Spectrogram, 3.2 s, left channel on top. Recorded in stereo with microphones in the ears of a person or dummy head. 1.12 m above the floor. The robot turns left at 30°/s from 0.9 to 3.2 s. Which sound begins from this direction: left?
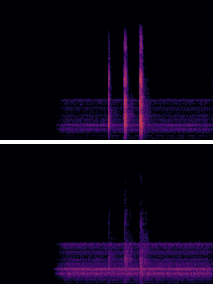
Tearing paper, at 1.6 s.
